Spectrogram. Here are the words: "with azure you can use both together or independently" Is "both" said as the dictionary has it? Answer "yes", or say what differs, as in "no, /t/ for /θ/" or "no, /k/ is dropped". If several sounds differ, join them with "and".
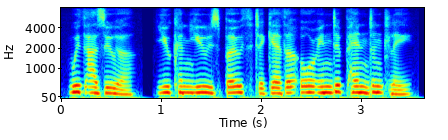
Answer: yes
